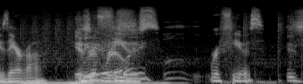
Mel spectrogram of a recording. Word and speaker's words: Zara: That's just like Zara is actually Zara.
